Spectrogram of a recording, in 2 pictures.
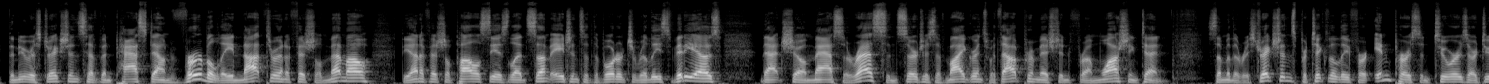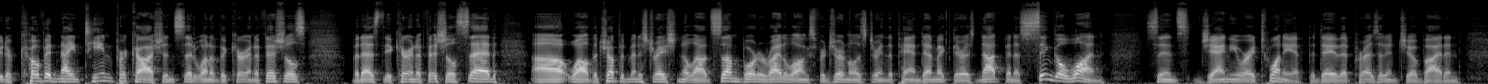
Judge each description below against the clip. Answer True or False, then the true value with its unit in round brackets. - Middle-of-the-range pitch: False (110 Hz)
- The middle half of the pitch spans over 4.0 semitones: False (3.5 semitones)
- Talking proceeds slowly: False (185 wpm)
